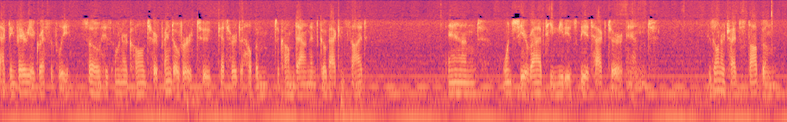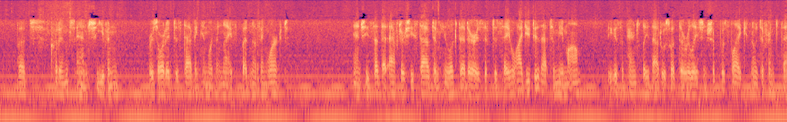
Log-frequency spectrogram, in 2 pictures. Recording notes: Phone Call. Phone's call to Anarchy Radio.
